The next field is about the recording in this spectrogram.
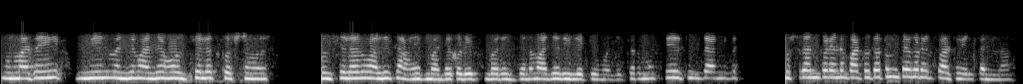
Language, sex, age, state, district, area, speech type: Marathi, female, 18-30, Maharashtra, Washim, urban, conversation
